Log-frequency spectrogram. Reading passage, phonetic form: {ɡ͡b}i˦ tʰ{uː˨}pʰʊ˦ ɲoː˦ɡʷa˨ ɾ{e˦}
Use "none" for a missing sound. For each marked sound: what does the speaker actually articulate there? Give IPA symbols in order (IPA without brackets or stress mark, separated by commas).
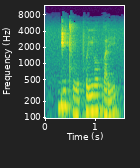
ɡ, uː˨, i˦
